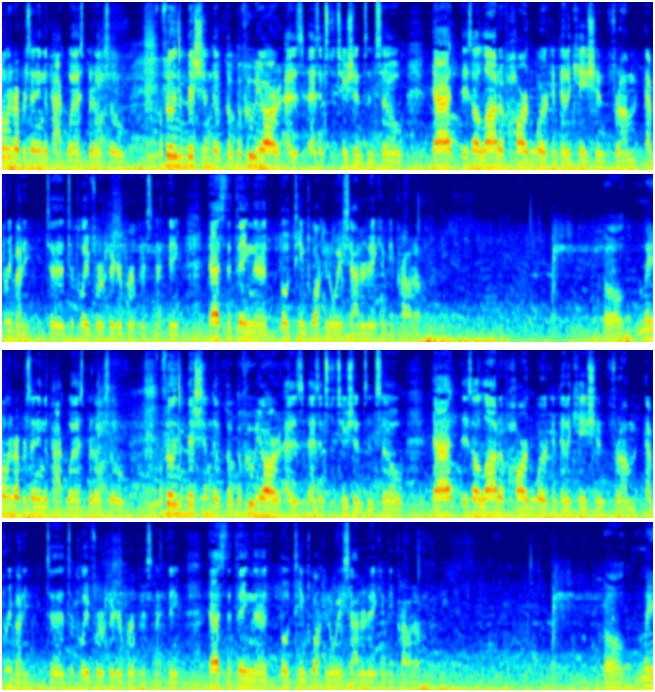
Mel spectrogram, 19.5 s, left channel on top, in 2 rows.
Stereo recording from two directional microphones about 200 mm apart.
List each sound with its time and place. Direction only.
0.0 s speech: centre (ahead or behind)
12.8 s speech: 5° right (ahead or behind)
14.5 s speech: 10° left (ahead or behind)
18.8 s speech: 50° right (ahead or behind)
